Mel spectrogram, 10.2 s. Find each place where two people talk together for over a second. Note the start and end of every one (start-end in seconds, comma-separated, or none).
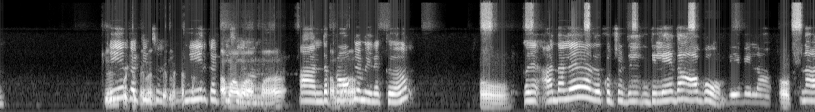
1.4-3.3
